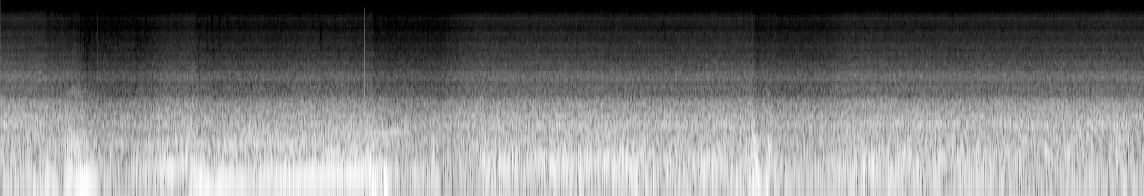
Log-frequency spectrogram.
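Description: Steady low rumble of a car driving along a city street: engine and tyre noise, with a few brief louder bumps.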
